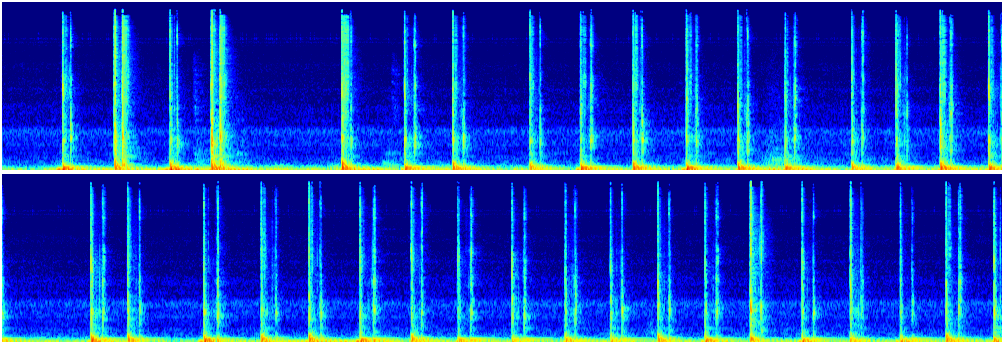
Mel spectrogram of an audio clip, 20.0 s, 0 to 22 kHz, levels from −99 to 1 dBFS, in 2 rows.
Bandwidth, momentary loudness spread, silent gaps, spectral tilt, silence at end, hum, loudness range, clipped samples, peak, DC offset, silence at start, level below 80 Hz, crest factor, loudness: 18 kHz; 14 LU; none; -4 dB/octave; 0 s; none; 6 LU; under 0.1%; -2 dBFS; under 0.1%; 0 s; -34 dBFS; 28 dB; -35 LUFS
